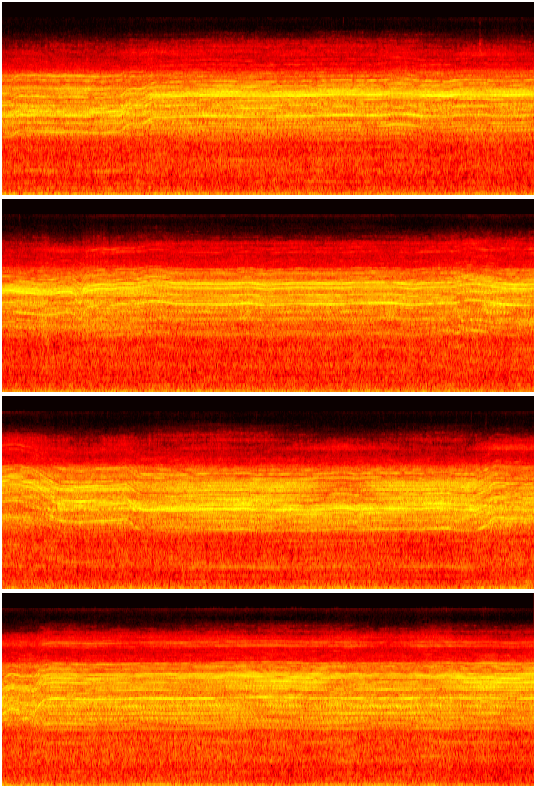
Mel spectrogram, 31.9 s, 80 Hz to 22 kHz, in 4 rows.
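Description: Electric rotary polisher (DeWalt) spinning an 8-inch Turbobuff foam compound pad while buffing compound on a painted panel: a steady, loud, high motor whine. The whine dips in pitch and comes back twice, about halfway through and again about three quarters of the way in.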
